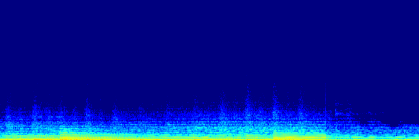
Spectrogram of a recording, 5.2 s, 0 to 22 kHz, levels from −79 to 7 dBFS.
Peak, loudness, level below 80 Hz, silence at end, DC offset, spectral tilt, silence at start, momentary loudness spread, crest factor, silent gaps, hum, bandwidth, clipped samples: -12 dBFS; -28 LUFS; -28 dBFS; 0 s; under 0.1%; -10 dB/octave; 0 s; 10 LU; 14 dB; none; none; 4.7 kHz; under 0.1%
